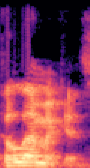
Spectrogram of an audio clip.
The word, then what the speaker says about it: Telemachus: Telemachus.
